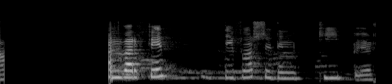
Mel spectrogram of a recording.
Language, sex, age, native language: Icelandic, female, 9, Icelandic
